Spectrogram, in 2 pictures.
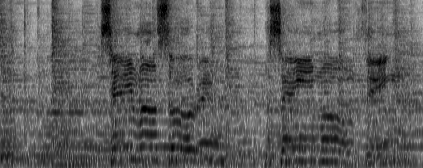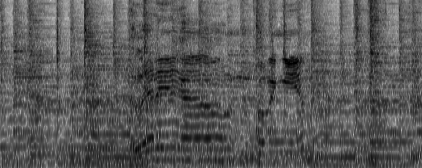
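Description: Live acoustic band music: acoustic guitars and a grand piano playing an instrumental passage at a steady level, with a wavering lead line that glides upward about seven seconds in.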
